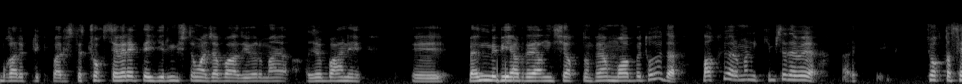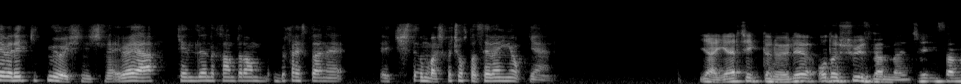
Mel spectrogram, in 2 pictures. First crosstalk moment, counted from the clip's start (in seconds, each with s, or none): none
